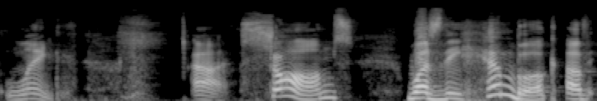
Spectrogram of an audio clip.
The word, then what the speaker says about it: Psalm: When pronouncing and referencing the book of Psalms, you need to remember that you're referencing a hymn book. Therefore, you don't say, turn to Psalms 23. No, it's Psalm 23, or the 23rd Psalm.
